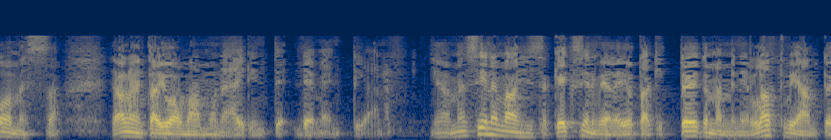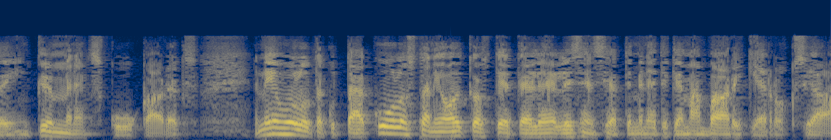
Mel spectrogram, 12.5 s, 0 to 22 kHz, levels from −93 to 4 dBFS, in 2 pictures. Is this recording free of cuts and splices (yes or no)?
yes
